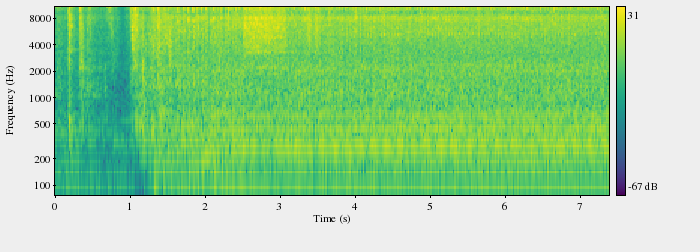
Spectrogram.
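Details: Craftsman 21-inch mower, 5.5 hp Honda GCV160, found with a dry tank; after a smoky first start it is run to warm the oil before an oil change: pulled, catches, settles to a steady even drone with no surging; healthy.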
